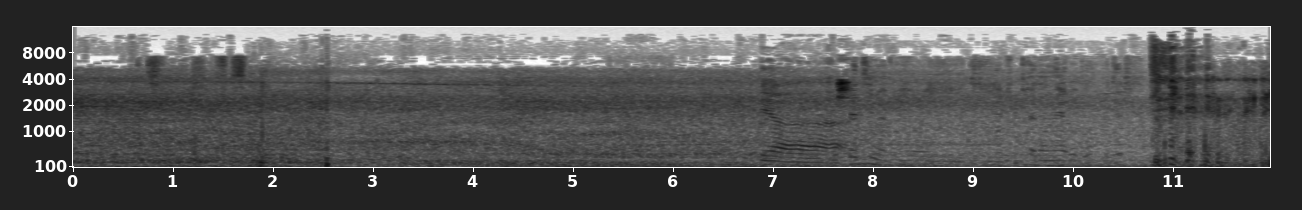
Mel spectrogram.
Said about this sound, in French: Presque, c'est un tramway qui vient de passer, je suis devant en train de fumer la clope.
